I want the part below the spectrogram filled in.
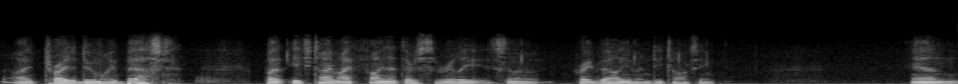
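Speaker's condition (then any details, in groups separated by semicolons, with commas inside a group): Parkinson's; progressed to barely moving before medication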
